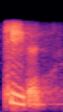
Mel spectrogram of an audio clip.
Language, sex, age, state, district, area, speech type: Punjabi, female, 18-30, Punjab, Tarn Taran, rural, conversation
